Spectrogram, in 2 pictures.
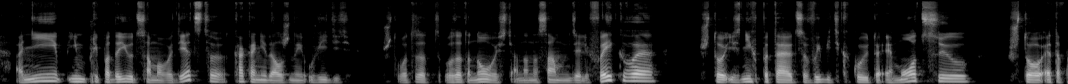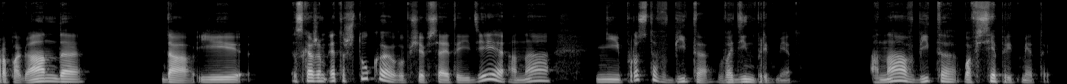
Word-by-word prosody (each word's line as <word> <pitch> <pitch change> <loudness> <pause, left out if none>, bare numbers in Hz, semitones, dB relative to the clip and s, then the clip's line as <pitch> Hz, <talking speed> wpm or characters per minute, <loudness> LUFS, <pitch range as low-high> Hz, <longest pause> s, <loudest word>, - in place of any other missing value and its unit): они 140 +10 -1
им 130 -1 -3
преподают 120 +2 -1
с - - +2
самого 95 -3 -3
детства, 185 - +2
как 135 -1 -2
они 105 -2 -1
должны 95 0 -2
увидеть, 105 -4 -10 0.3
что - - -12
вот 100 - -7
этот 105 -5 -5
вот 105 +1 -3
эта 110 -3 -1
новость 105 -2 -2
она 95 - -8
на 95 0 -8
самом 95 -2 -1
деле 95 -2 -4
фейковая, 165 - +3 0.4
что 110 - +1
из 105 0 -3
них 125 +1 -2
пытаются 100 -2 +2
выбить 110 0 -5
какую-то 105 -3 -3
эмоцию, 135 +4 +2 0.3
что - - +2
это - - 0
пропаганда. 130 -4 +3 0.8
Да, 95 -5 +4
и 110 +1 0 0.5
скажем, 155 -1 +6
эта 165 0 +1
штука, 250 - +1
вообще 100 -1 -3
вся 105 - +1
эта 100 0 -2
идея, 205 - +1
она 155 +11 -3 0.4
не 115 0 -3
просто 205 - 0
вбита 115 +2 -6
в 95 - -8
один 115 +2 -1
предмет, - - -11 0.7
она 120 +12 +3
вбита 130 +1 -3
во - - +1
все - - +5
предметы. - - -11
115 Hz, 145 wpm, -25 LUFS, 100-145 Hz, 0.8 s, скажем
